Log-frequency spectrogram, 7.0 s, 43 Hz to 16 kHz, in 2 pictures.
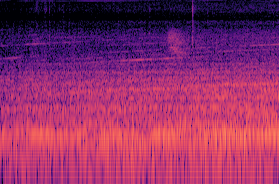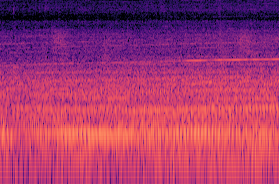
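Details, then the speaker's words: BAAM001 home treadmill after about one year of use, incline 5, speed raised from 1 to top speed 14: quiet, smooth motor hum rising slightly as the belt reaches top speed, no grinding or knocking. Normal motor hum. "เสียงก็เป็นเสียงมอเตอร์นะครับใช้ความเร็วสูงสุดมันก็มีเสียงหือธรรมดานะนะครับ"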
